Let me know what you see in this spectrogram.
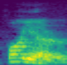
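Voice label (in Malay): "foyer", Malay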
